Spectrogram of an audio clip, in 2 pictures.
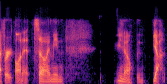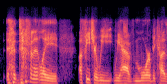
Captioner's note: laughing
